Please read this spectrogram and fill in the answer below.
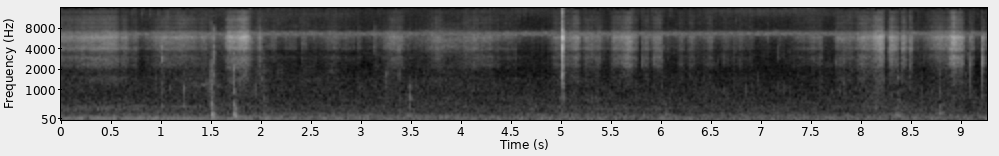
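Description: Fishing kayak moving on a lake: a steady low rumble under a hiss of water and wind. There are a couple of knocks about a second and a half in and one sharp click about five seconds in, the sound of rod and reel being handled during a cast.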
